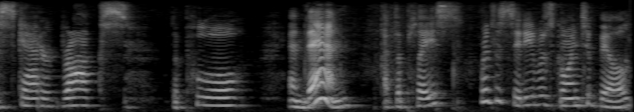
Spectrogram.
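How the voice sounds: This natural reading voice moves through an ordinary range of pitch.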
